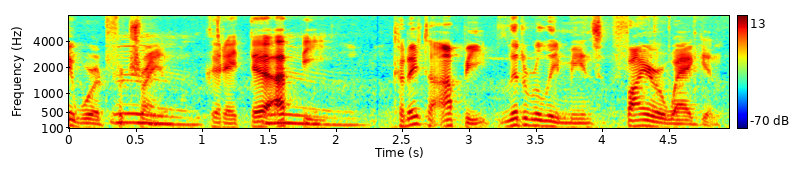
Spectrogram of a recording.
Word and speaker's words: kereta: Final a is usually pronounced as a schwa in Malay, at least in Malaysia.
